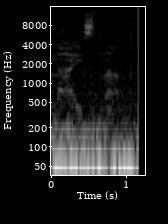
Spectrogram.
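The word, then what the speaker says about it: Knysna: it is sped okay nice now it is pronounced it nice now welcome to to nice town this is one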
